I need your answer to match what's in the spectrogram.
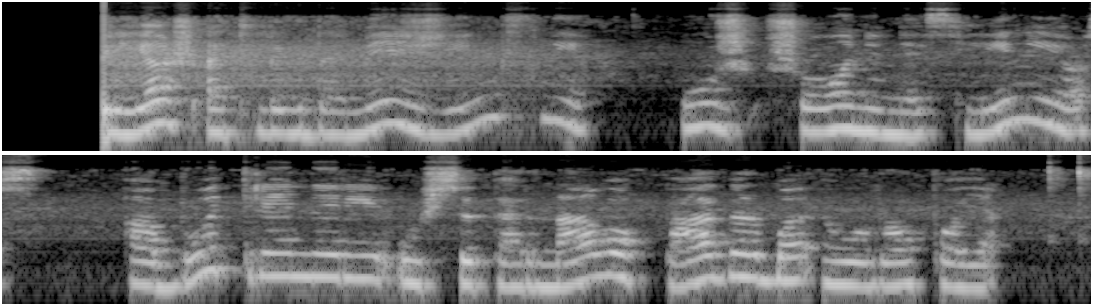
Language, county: Lithuanian, Šiauliai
